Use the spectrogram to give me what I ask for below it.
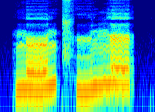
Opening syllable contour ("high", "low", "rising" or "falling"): rising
